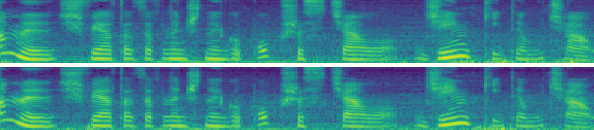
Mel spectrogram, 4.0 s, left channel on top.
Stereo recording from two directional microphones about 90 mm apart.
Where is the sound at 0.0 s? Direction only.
40° left (ahead or behind).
